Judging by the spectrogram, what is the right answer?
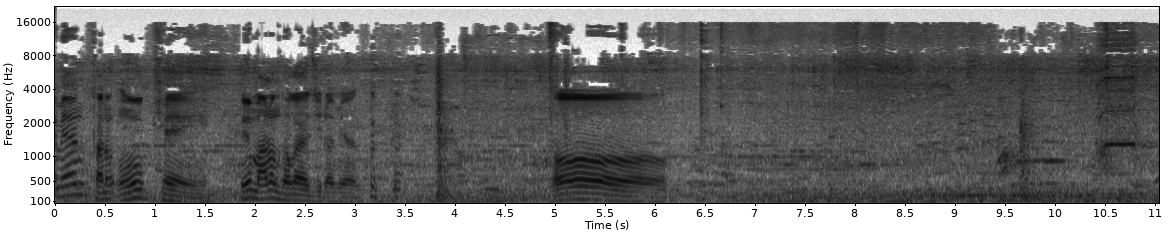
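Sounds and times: bill acceptor motor whirring: 0:10.1 - 0:11.0.

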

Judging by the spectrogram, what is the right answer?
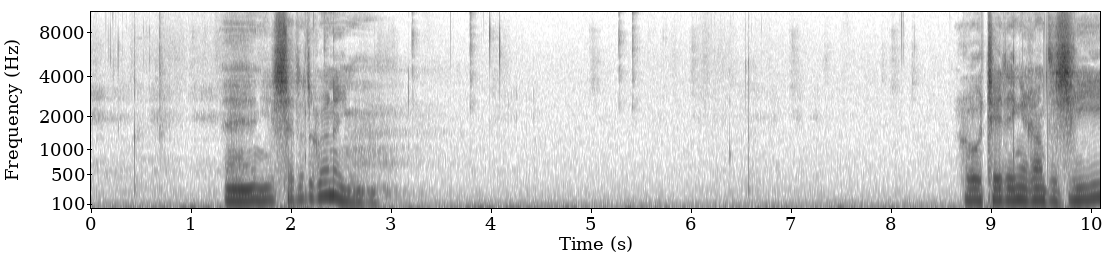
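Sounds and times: computer mouse clicks: 0:03.2 - 0:04.2, 0:05.2 - 0:05.6.

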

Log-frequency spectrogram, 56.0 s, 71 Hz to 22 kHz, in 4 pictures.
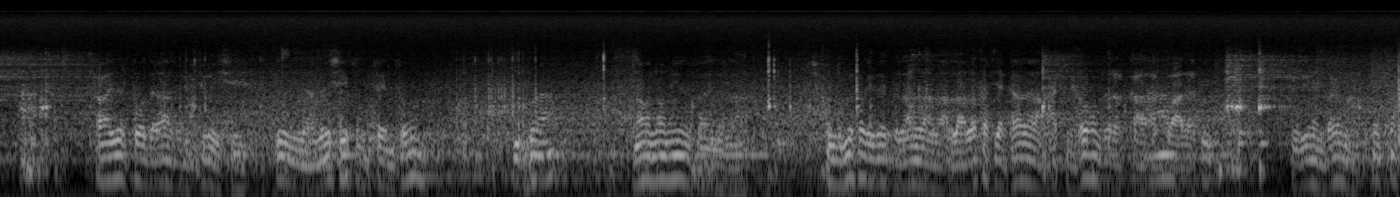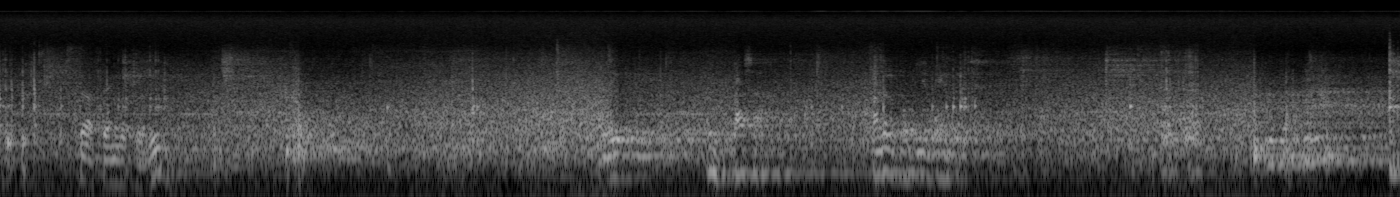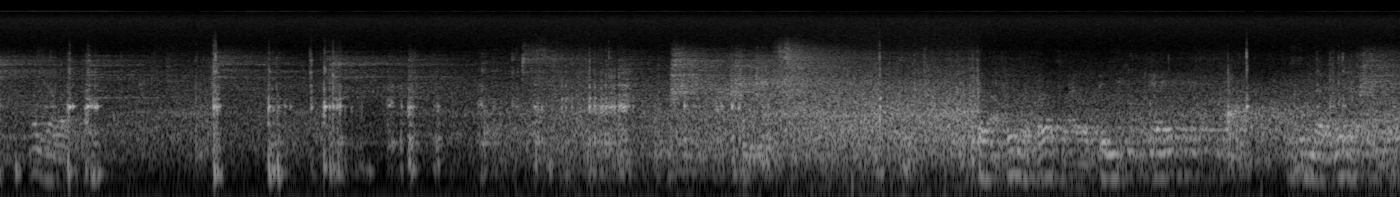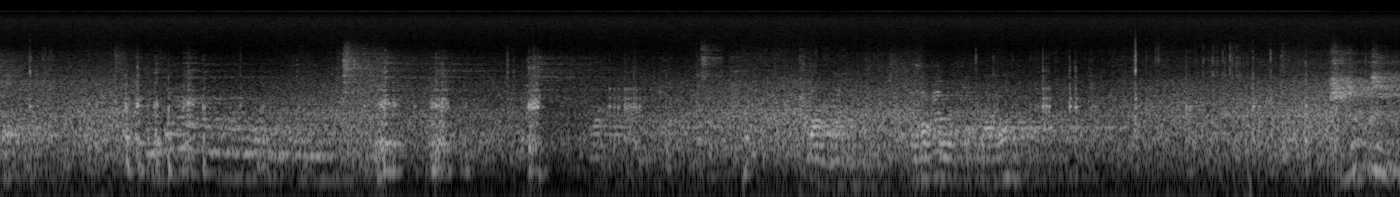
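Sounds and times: indistinct voices talking: 0:00.0 - 0:56.0
recording noise: 0:00.0 - 0:56.0
sharp clicks and knocks: 0:13.5 - 0:18.0, 0:22.0 - 0:29.2, 0:30.0 - 0:38.0, 0:41.2 - 0:50.1, 0:51.7 - 0:56.0.

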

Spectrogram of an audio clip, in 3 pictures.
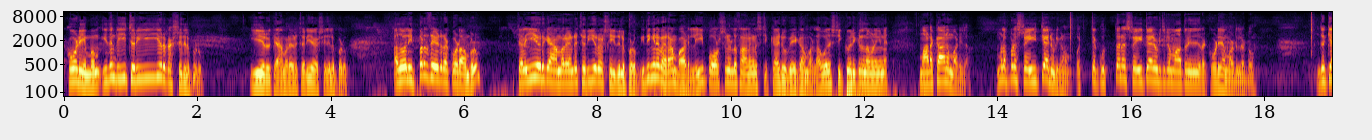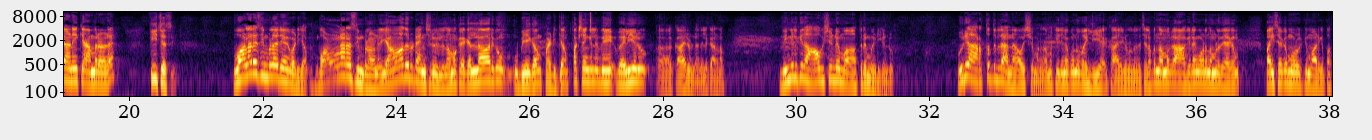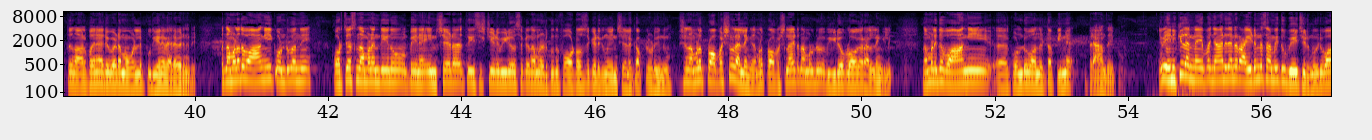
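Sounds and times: man speaking: 0:00.0 - 0:02.1, 0:02.8 - 0:17.9, 0:18.7 - 0:20.8, 0:21.6 - 0:29.0, 0:29.8 - 0:31.6, 0:32.4 - 0:57.0
man talking: 0:00.0 - 0:02.2, 0:02.8 - 0:17.9, 0:18.7 - 0:20.8, 0:21.6 - 0:29.0, 0:29.8 - 0:31.6, 0:32.4 - 0:57.0
harsh bird caw: 0:00.5 - 0:07.5, 0:17.3 - 0:21.2, 0:24.9 - 0:27.0, 0:28.8 - 0:30.8, 0:33.6 - 0:37.5, 0:39.6 - 0:43.0, 0:46.2 - 0:56.0.

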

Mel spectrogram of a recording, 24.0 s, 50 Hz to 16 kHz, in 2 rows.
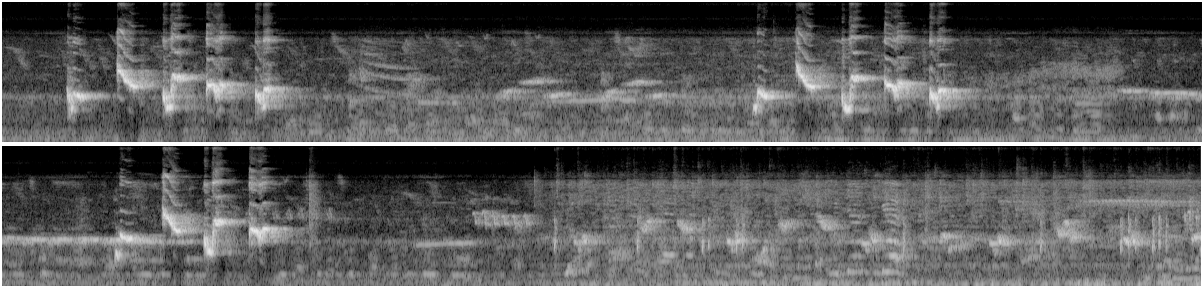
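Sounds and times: songbird singing: 0:00.0 - 0:23.9.

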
